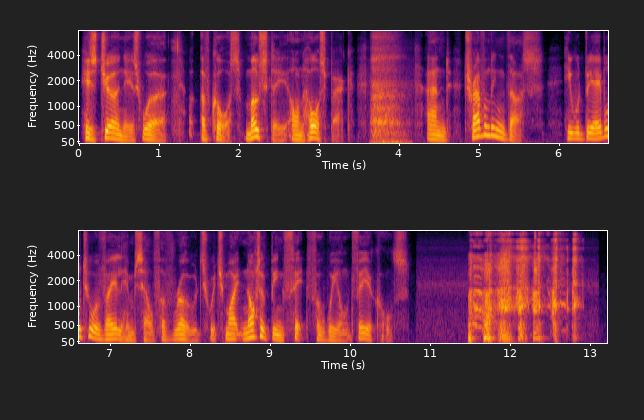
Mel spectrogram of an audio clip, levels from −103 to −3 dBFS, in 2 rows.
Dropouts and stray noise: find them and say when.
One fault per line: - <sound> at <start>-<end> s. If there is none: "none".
- breath at 3.6-4.2 s
- laugh at 11.5-13.0 s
